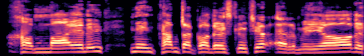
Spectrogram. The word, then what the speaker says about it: Hermione: And yes, to all of our listeners, that is how the name is pronounced. Hermione.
